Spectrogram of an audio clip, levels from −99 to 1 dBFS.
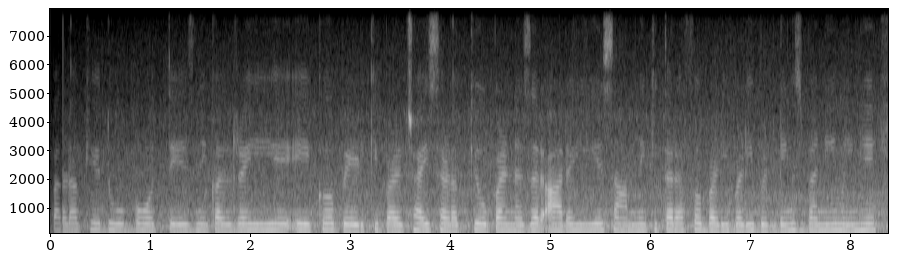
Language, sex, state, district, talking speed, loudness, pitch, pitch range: Hindi, female, Maharashtra, Solapur, 200 wpm, -27 LUFS, 220 Hz, 215-225 Hz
